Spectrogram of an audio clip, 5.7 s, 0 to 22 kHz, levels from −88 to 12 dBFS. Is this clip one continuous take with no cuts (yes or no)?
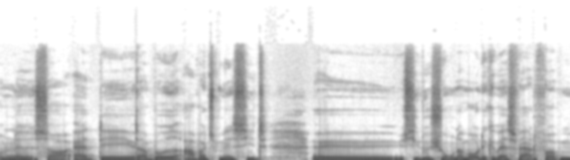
no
